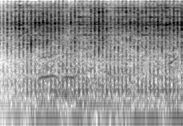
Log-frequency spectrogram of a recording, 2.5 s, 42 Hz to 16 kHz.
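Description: A jackhammer worked by construction workers breaks up Avenida Atlântica along Copacabana beach in Rio de Janeiro, in over 30 degrees and blazing sun, ahead of World Youth Day; it pounds in a fast, steady rapid-fire rhythm, loud and harsh with a broad rattling clatter, continuous throughout with no voices.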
